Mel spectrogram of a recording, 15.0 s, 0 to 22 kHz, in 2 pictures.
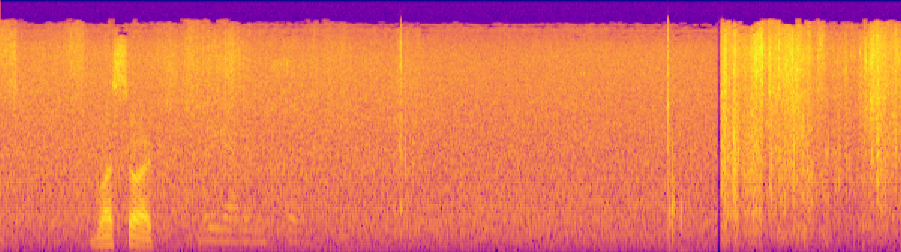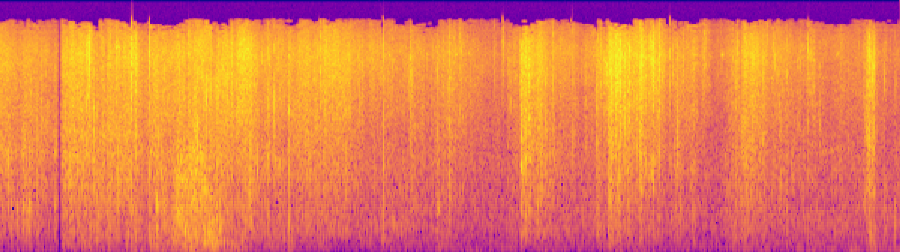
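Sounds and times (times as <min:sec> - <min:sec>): running water hiss: 0:00.0 - 0:08.6
brushing undergrowth: 0:06.0 - 0:15.0
footsteps through leaf litter: 0:06.0 - 0:15.0.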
